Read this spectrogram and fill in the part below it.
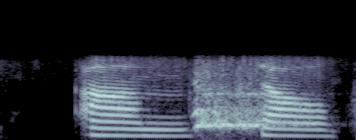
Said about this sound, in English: And it sounds like the dog's ready to go. Absolutely. Yeah, no, I know, right? Yeah, she's just like, hey, show me some attention because I just got back.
